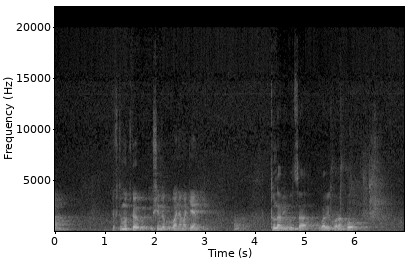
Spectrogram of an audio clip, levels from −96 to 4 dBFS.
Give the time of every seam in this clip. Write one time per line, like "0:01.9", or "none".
0:03.6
